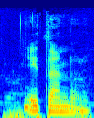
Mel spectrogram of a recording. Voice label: "itandor", Wamesa; I wake up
